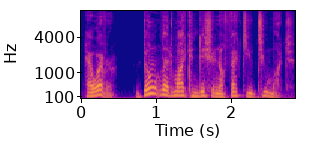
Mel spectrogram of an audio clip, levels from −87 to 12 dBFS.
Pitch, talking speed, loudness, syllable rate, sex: 130 Hz, 190 wpm, -18 LUFS, 5.7 syllables/s, male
